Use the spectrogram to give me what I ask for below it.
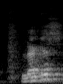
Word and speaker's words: لجش: يبقى سوبر واور ولجش انطقها صح لجش بالذات لان في مدرسين بينطقها غلط لجش افتح اللان وافتح الجيم وسكن الشين معنى كده ان الدوله السماريه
